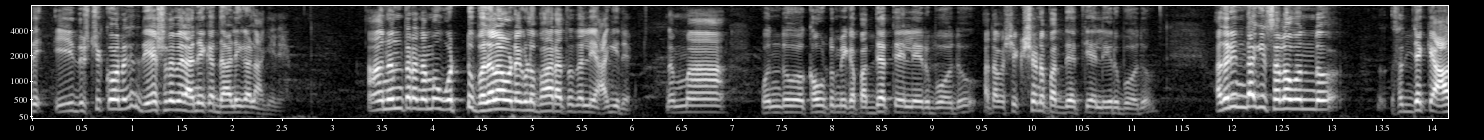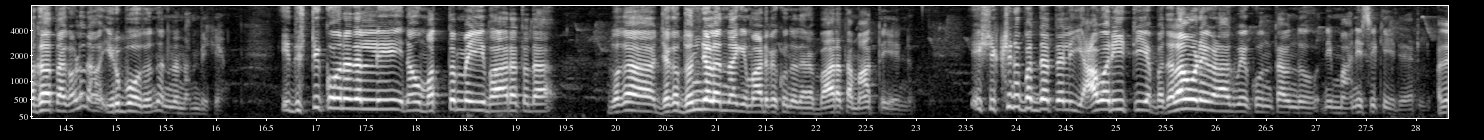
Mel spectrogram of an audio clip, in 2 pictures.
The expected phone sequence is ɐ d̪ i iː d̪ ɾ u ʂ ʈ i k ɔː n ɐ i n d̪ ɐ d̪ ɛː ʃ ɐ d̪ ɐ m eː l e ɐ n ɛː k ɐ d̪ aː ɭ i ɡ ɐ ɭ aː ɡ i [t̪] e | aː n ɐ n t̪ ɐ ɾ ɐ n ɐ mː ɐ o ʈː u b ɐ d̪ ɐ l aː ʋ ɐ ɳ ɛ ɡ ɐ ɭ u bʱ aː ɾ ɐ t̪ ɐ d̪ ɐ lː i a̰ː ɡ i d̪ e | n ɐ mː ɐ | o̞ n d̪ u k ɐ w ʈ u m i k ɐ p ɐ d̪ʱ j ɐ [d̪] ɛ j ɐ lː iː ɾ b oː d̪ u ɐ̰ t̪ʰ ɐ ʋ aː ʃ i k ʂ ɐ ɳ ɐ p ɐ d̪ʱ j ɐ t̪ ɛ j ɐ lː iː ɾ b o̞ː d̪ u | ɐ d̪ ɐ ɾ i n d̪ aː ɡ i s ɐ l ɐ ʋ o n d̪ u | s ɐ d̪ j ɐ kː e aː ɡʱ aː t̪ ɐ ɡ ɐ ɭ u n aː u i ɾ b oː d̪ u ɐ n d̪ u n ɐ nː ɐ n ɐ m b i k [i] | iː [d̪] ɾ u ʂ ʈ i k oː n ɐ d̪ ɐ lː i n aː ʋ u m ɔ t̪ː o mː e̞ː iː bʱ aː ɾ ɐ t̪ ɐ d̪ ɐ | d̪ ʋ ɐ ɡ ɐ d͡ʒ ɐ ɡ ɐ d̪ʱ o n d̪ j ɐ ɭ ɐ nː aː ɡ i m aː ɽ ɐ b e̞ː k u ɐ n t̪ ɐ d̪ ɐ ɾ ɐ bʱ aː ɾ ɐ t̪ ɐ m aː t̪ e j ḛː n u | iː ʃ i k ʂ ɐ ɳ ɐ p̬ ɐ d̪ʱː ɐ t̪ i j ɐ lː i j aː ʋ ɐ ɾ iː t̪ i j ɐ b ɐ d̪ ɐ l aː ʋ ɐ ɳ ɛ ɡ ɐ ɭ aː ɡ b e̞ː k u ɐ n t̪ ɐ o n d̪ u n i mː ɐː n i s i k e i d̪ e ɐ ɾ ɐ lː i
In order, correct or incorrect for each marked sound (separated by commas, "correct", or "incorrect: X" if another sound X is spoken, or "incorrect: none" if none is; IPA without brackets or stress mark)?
incorrect: d̪, incorrect: t̪, incorrect: e, correct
